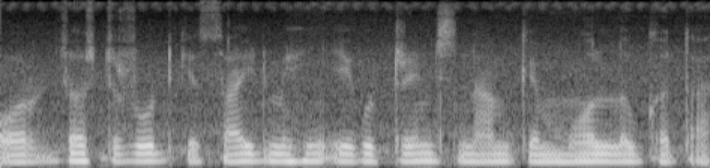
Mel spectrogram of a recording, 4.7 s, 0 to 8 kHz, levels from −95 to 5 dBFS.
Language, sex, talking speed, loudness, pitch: Bhojpuri, male, 140 wpm, -16 LUFS, 130 Hz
